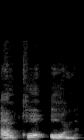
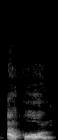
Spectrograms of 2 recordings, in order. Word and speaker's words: alcohol: alcohol in English and in Spanish it's spelled the same way but the H is not pronounced so we say alcohol alcohol and then we have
